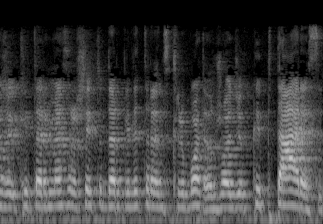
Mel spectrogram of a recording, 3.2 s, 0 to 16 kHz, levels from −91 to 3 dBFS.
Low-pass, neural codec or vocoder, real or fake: 10.8 kHz; none; real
